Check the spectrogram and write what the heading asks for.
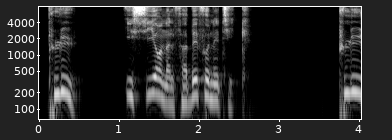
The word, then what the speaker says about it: plus: Avec des adjectifs et des adverbes, on prononce plus, ici en alphabet phonétique. Plus jeune, plus petit, plus facilement. Et on fait la liaison si l'adjectif ou l'adverbe commence par une voyelle. On prononcera donc plus intelligemment, plus agréablement, plus utile.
